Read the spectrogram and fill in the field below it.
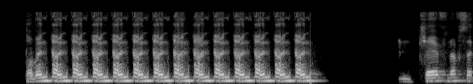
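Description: A speech recording in which, from 0.57 to 3.10 s, a 0.2 s fragment repeats exactly twelve times back to back: a broken-record loop, likely a stalled player or stream resending its last buffer. Unlike a stutter or echo, the fragment is identical each time and the audio that should have played is lost. Within that span, lost packets rebuilt from error correction sound rougher and noisier, across about 180 ms from 1.67 to 2.01 s and again from 2.49 to 2.51 s. Unlike concealment, the rebuilt audio leaves no gap or smear.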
